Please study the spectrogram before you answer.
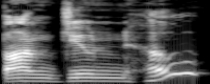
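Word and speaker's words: Bong Joon-ho: for him I think that uh I'm gonna butcher the director's name but bong junho who no you got right okay yeah the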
